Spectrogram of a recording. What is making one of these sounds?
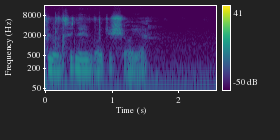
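A young boy speaks close to a microphone.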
